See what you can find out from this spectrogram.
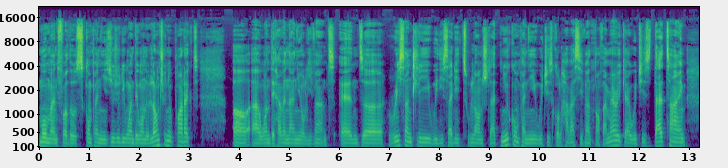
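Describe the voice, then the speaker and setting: A man with a French accent speaks at a moderate pace in a fairly low pitch. His intonation stays fairly even, and the recording is very clean with a silent background. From France. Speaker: luxury events agency president. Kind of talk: interview. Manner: halting.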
